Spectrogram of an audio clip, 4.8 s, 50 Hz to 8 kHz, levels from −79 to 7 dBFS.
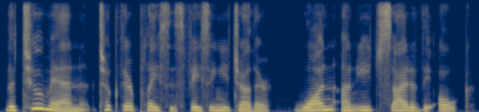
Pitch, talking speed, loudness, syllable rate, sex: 215 Hz, 200 wpm, -16 LUFS, 4.6 syllables/s, female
